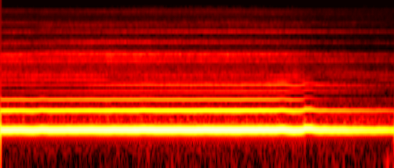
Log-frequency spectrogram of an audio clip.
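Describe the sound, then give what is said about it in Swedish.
A long, steady hum of the word "hum", voiced on an out-breath after breathing in through the nose during a breathing exercise, held on one low pitch for about five seconds, fairly loud, with a slight wobble near the end as it fades a little. No talking. “Andas ut för att börja. Hum.”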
